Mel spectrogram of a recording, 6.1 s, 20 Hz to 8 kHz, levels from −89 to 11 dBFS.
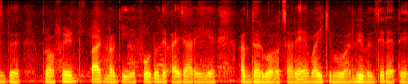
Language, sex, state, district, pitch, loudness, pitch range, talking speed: Hindi, male, Chandigarh, Chandigarh, 105 Hz, -18 LUFS, 100-110 Hz, 195 wpm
